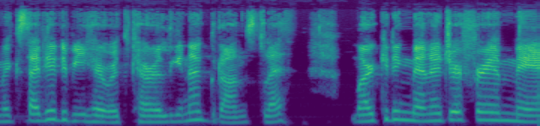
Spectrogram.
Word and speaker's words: Carolina: So my name is Carolina, like you pronounced perfectly, and I'm the Marketing Manager for EMEA at Pexip.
